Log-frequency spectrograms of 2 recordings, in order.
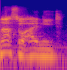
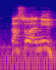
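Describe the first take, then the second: First: Said in the usual way. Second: High, loud gang boss declaration; emphatic exclamation. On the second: Acted. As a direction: hammer it home to the lads. Boss repeats it emphatically to men.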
